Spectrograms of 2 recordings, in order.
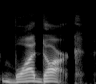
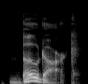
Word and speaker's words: bois d'arc: The French had given this tree a name. They called it bois d'arc, wood of the bow. American settlers would mangle the pronunciation into something simpler, bodark.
